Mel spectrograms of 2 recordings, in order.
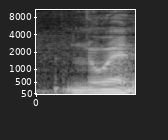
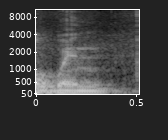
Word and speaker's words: Nguyen: And it is pronounced Nguyen. Nguyen. Oh, win. Or just win. Yeah. It's so soft. It's not Nguyen, but like win.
